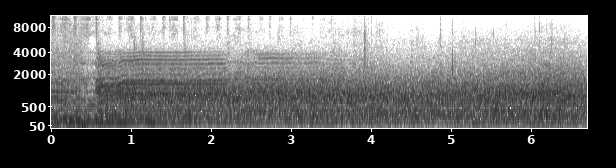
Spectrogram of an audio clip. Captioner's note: traffic rushes by in the distance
